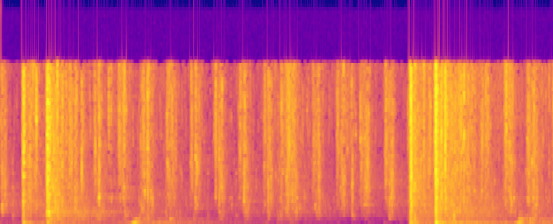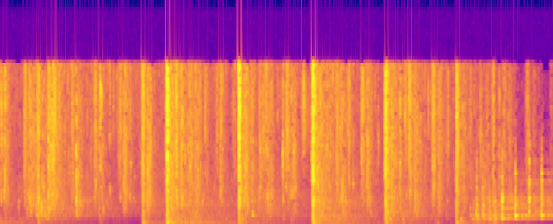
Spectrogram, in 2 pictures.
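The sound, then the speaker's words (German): Irregular hollow knocks and taps ring out over watery sloshing and trickling, with sharper accented strikes around the middle, as a percussionist strikes water bowls as percussion instruments. No one speaks. “Doch ihn interessiert auch der Klang von Dosen, Glas- oder Plastikgefäßen, von Holz- oder Wasserschalen.”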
